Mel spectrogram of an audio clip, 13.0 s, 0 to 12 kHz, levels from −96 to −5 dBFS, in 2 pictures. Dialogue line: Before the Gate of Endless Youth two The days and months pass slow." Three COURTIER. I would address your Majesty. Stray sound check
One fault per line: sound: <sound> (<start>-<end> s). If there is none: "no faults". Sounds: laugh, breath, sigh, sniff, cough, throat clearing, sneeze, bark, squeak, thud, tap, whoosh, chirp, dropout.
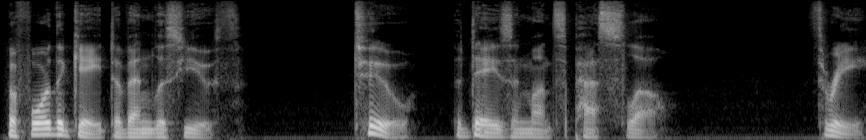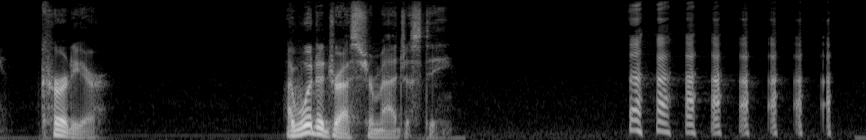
sound: laugh (11.2-12.8 s)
